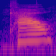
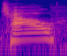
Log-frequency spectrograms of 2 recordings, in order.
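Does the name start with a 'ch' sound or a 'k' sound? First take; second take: k sound; ch sound. First: The name starts with a 'k' sound. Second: The name starts with a 'ch' sound. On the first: This is how the speaker has always said it. "I've always called them Cow" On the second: This is how some other people say it. "some people call them Chow"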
